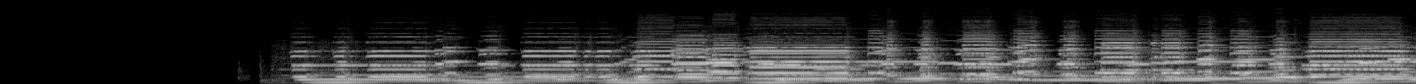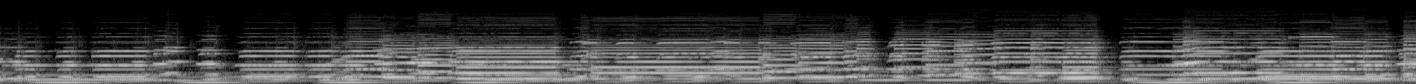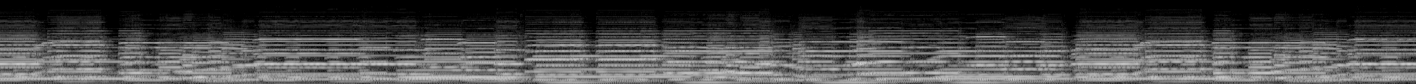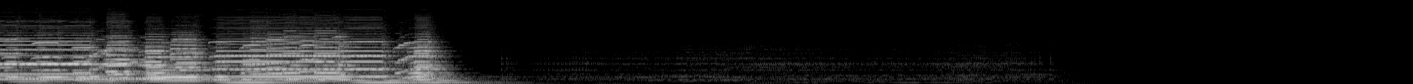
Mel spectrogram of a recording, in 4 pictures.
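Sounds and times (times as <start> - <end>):
barrel organ melody: 2.7 - 47.3.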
